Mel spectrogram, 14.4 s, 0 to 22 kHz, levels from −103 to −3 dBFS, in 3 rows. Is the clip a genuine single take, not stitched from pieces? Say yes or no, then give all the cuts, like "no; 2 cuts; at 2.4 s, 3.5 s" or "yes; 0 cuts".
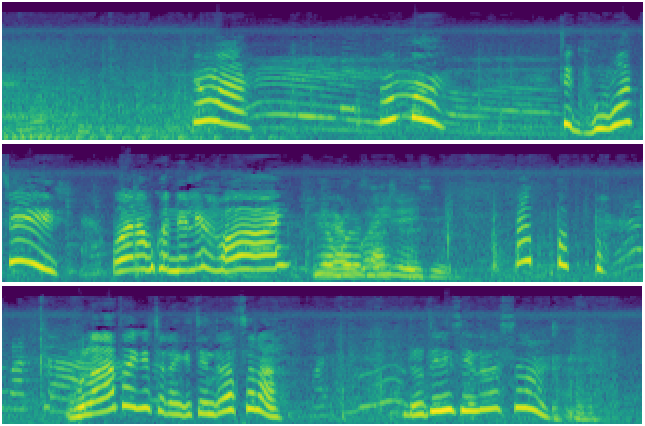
yes; 0 cuts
